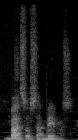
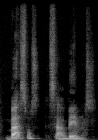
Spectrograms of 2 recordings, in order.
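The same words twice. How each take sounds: First: Said in the usual way. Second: "Vasos" alto y fuerte, "sabemos" desciende; sílabas tónicas marcadas. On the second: Shown as a demonstration. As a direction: marca VA en "Vasos" y BE en "sabemos", para que se escuche. (acento tónico marcado en "Vasos, sabemos")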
